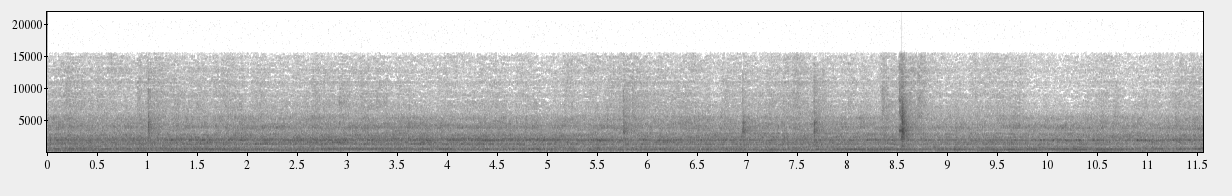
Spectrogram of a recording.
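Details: Rebalanced rotor drum cylinders with center bearing, motor on a table on rubber feet, previous rotor vibrated badly: even, steady hum, constant tone, no wobble or knocking, no vibration felt by hand; smooth balanced rotor.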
